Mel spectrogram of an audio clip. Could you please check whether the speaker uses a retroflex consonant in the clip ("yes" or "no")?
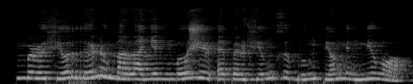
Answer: yes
